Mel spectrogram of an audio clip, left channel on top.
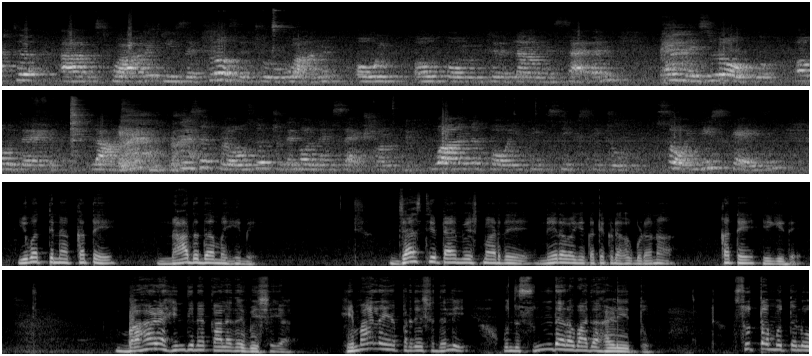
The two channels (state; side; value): different; both; correlation 0.00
